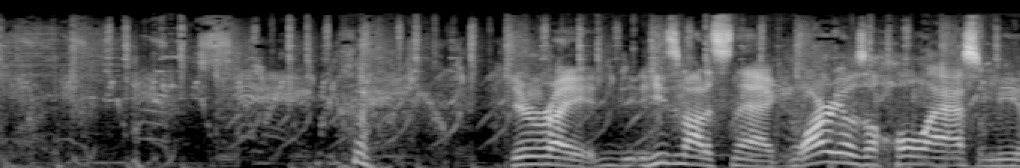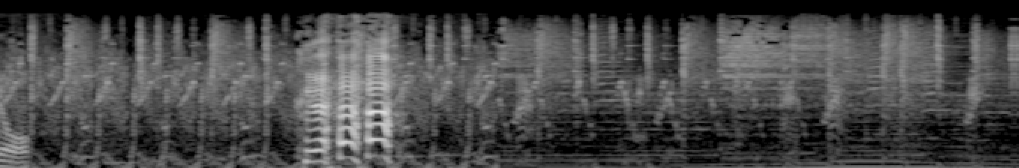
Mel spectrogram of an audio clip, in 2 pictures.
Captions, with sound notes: *tiny heh* You're right. D- he's not a snack. Wario's a whole ass meal *Laugh*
